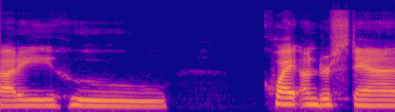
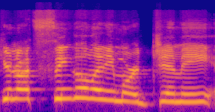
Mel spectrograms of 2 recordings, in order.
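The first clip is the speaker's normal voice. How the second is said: high, quick mock scolding; acted scolding; 8 semitones higher, 3 dB louder than usual. Imitating girlfriend telling off her partner, high mock scolding.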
